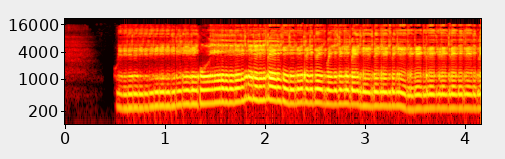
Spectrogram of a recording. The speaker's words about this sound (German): Lotta steht auf ihrem Hocker vor dem Waschbecken und gurgelt nach dem Zähneputzen.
